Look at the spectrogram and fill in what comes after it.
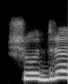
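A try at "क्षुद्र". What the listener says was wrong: Shudra. don't say Shudra. Shudra would be just S, It is K and S, so it's Shudra.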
